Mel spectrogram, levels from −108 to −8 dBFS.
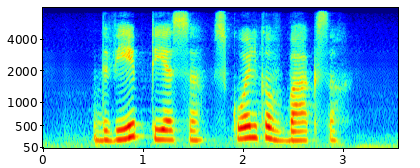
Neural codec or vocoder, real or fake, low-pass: codec, 24 kHz, 0.5 kbps, DualCodec; fake; 7.2 kHz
